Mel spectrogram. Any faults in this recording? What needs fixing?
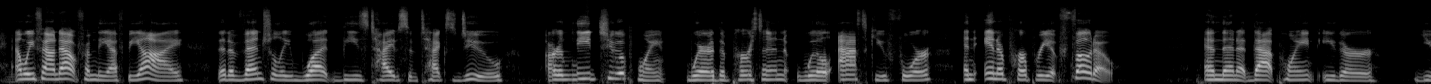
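Sample clock jitter runs through the whole clip, a faint hiss that grows on loud, bright passages. It points to roughly a microsecond and a half of timing wobble, with the error sitting about 40 dB down.

From 5.09 to 8.64 s there's repeated packet loss with a robotic sound: dozens of short dropouts, the longest 58 ms, patched by stretching the previous sound, so roughly a fifth of that stretch is fill.

To prevent it, give the converter a cleaner, stable clock and use a bigger jitter buffer or steadier network path for the stream.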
